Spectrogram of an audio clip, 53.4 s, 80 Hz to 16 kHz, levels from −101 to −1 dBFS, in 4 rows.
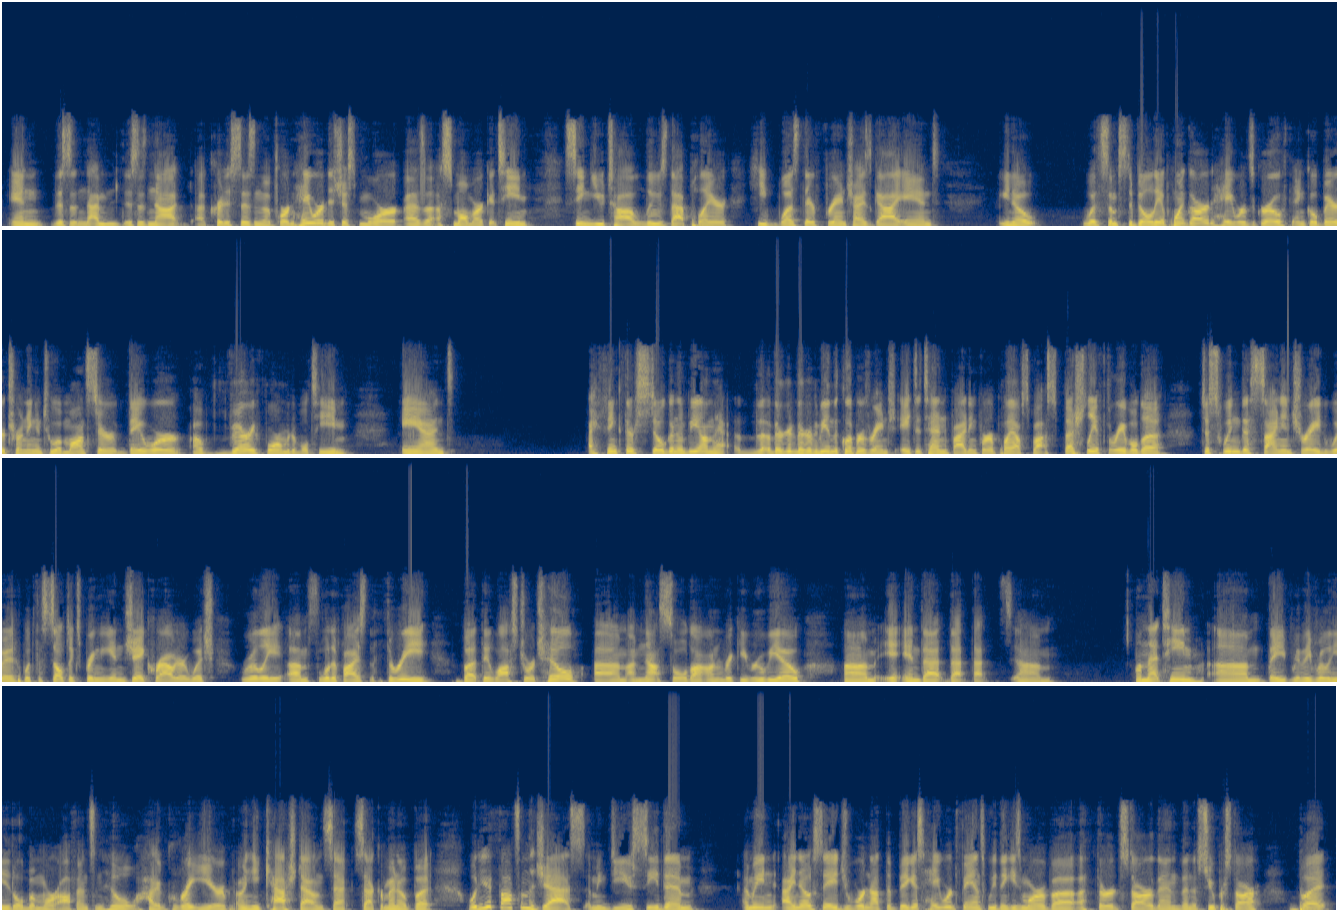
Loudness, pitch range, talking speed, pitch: -19 LUFS, 125-150 Hz, 215 wpm, 135 Hz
